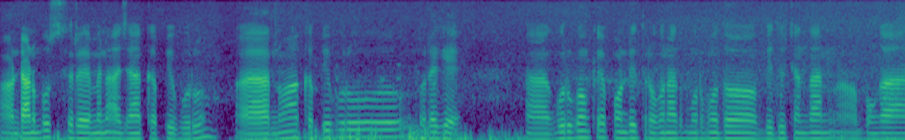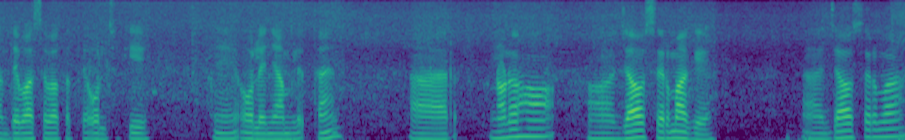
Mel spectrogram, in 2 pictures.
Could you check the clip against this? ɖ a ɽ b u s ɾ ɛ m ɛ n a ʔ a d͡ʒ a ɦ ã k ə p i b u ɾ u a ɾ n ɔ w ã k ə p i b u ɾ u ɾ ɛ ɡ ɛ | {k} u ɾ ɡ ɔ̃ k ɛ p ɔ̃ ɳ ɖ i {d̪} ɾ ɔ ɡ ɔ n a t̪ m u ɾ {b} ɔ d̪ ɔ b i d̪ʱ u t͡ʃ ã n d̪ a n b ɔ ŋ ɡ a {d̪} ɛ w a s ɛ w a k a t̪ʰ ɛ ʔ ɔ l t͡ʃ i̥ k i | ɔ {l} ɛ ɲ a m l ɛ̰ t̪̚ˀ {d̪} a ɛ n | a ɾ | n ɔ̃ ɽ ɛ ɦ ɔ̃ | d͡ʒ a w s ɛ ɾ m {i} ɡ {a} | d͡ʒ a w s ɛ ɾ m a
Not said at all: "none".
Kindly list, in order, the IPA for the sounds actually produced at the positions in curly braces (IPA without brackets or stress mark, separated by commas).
ɡ, t̪, m, d̪, l, t̪, a, ɛ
